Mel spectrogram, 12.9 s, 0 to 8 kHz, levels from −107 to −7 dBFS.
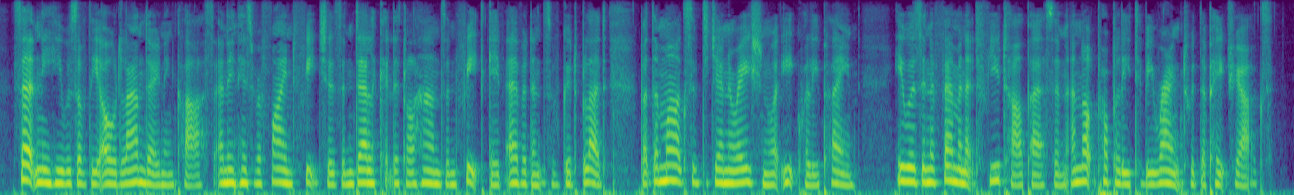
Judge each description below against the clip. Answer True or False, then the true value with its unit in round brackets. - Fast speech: True (220 wpm)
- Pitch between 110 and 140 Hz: False (185 Hz)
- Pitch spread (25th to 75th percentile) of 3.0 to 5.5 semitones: False (2.6 semitones)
